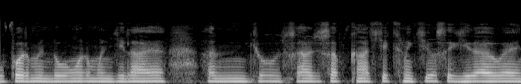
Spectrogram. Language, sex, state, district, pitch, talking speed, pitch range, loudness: Hindi, male, Jharkhand, Ranchi, 140 Hz, 160 wpm, 135-140 Hz, -19 LUFS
